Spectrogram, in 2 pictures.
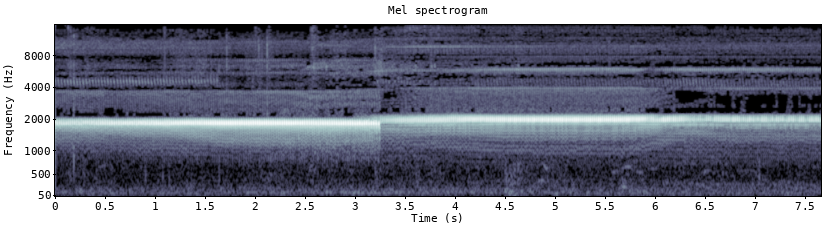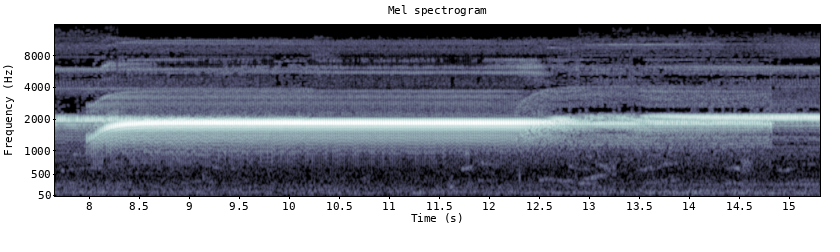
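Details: Several loud frogs trade long, unbroken high trills, each at a slightly different pitch, one caller taking over from another every few seconds with a small upward slide at the start, and no pause between them.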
